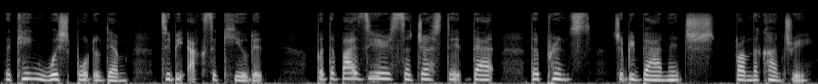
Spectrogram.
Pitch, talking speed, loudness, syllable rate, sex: 220 Hz, 160 wpm, -20 LUFS, 5.1 syllables/s, female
